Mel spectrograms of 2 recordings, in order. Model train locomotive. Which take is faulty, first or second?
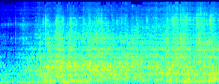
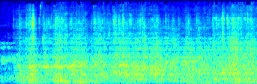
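second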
